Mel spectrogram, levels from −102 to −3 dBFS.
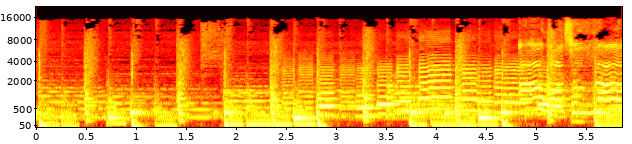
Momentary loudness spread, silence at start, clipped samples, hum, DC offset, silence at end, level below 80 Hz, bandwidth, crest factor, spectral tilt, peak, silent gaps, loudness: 9 LU; 0 s; under 0.1%; none; under 0.1%; 0 s; -24 dBFS; 16 kHz; 12 dB; -4 dB/octave; 0 dBFS; none; -13 LUFS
